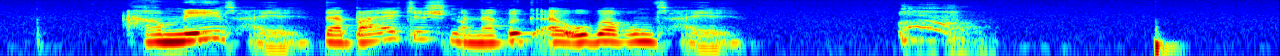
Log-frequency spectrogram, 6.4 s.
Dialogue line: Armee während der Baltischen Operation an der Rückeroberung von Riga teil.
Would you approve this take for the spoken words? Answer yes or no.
no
